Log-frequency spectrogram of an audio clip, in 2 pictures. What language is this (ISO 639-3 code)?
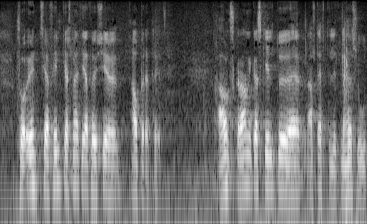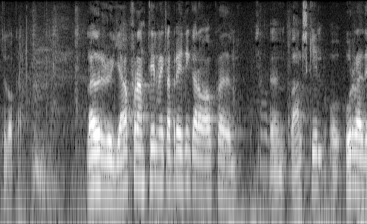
isl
